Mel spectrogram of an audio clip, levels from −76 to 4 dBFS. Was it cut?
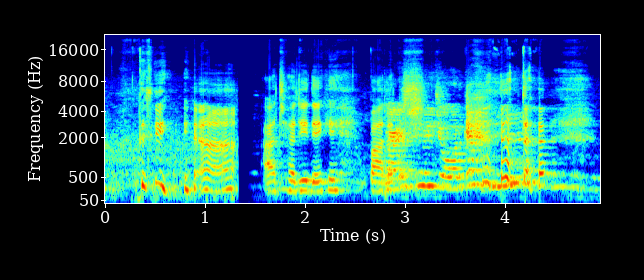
yes; 1 cut; at 1.4 s

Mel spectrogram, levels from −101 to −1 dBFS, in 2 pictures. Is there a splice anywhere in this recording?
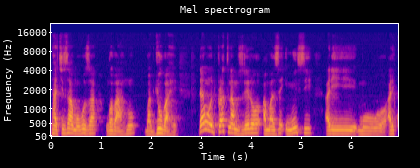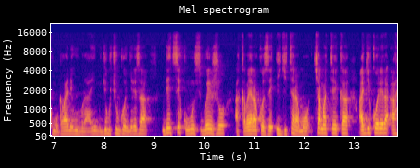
yes; 1 cut; at 2.7 s

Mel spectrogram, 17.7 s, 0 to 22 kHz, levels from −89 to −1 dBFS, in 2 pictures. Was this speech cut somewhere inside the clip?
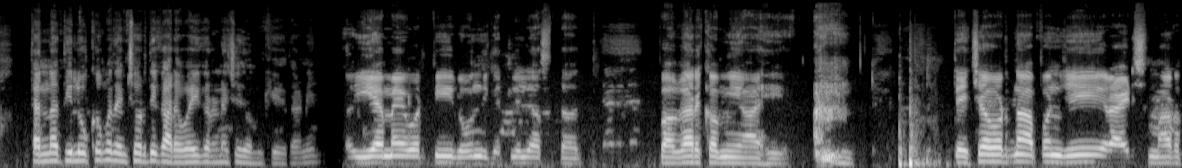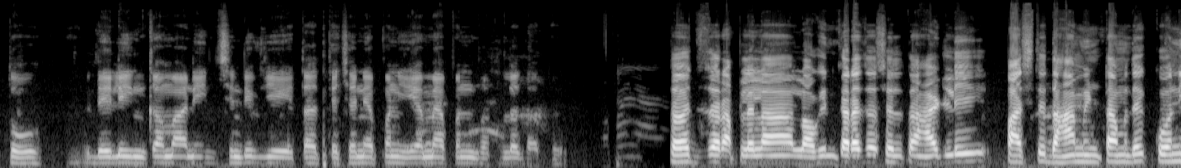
yes; 2 cuts; at 2.6 s, 13.7 s

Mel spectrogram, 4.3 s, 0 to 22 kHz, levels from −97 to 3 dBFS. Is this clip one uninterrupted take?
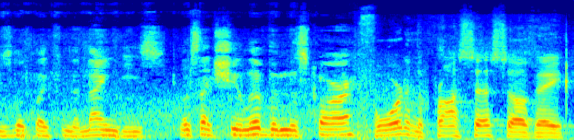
no; 2 cuts; at 1.2 s, 2.7 s

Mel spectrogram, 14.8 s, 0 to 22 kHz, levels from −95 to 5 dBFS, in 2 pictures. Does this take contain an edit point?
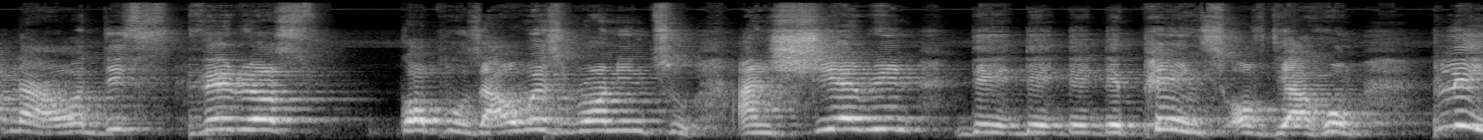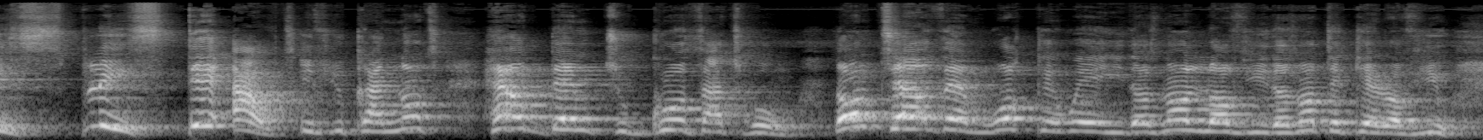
yes; 1 cut; at 0.9 s

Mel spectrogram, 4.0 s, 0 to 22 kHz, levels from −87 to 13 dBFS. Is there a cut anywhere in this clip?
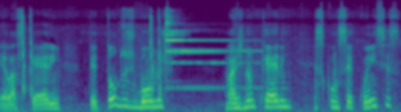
no; 0 cuts

